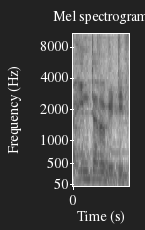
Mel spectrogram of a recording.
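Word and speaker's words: interrogative: এখন যাব হচ্ছে আমরা ইন্টারোগেটিভ সেন্টেন্সে। ইন্টারোগেটিভ, এটার উচ্চারণ হচ্ছে ইন্ট্রোগেটিভ।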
